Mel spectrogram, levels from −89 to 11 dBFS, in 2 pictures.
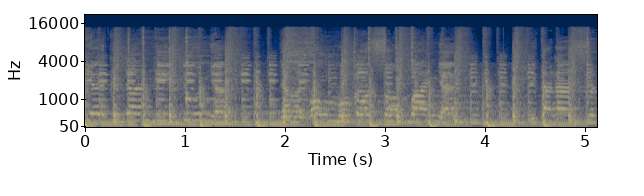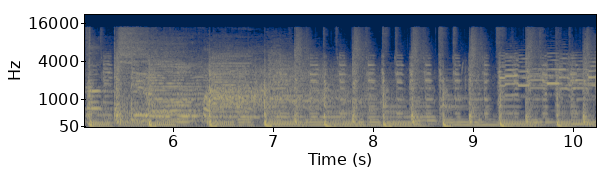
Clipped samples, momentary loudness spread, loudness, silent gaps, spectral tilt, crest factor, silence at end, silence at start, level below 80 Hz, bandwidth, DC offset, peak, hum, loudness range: under 0.1%; 4 LU; -19 LUFS; none; -5 dB/octave; 18 dB; 0 s; 0 s; -30 dBFS; 14 kHz; under 0.1%; -2 dBFS; none; 1 LU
